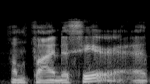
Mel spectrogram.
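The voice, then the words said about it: Calm, soothing radio-announcer voice. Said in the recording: “This is actually more my calm, soothing NPR voice.”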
